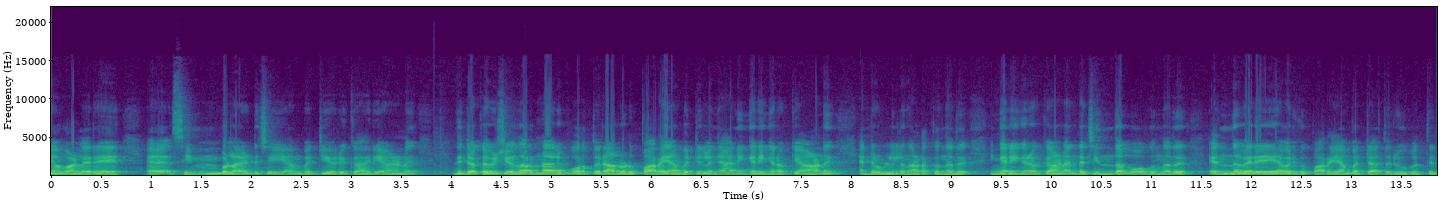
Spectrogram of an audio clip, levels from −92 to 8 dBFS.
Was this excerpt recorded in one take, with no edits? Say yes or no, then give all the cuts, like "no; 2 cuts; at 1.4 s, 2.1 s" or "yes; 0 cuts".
no; 1 cut; at 3.8 s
